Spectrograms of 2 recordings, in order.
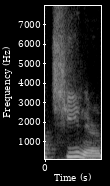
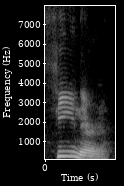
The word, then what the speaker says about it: thinner: E aí todo mundo fala thinner, mas não é thinner, a pronúncia correta é thinner, né? Mas normalmente o pessoal não fala desse jeito porque não conhece essa pronúncia, tá bom?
